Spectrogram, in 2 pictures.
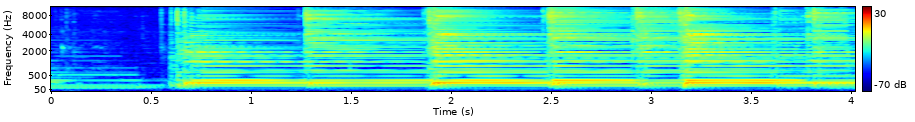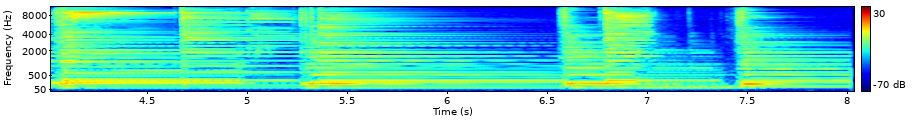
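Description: Morris MF-255TS acoustic guitar played solo, picked notes and chords ringing out. A brief lull as the notes die away at the start, then playing resumes about half a second in, with louder chords struck twice in the second half.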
